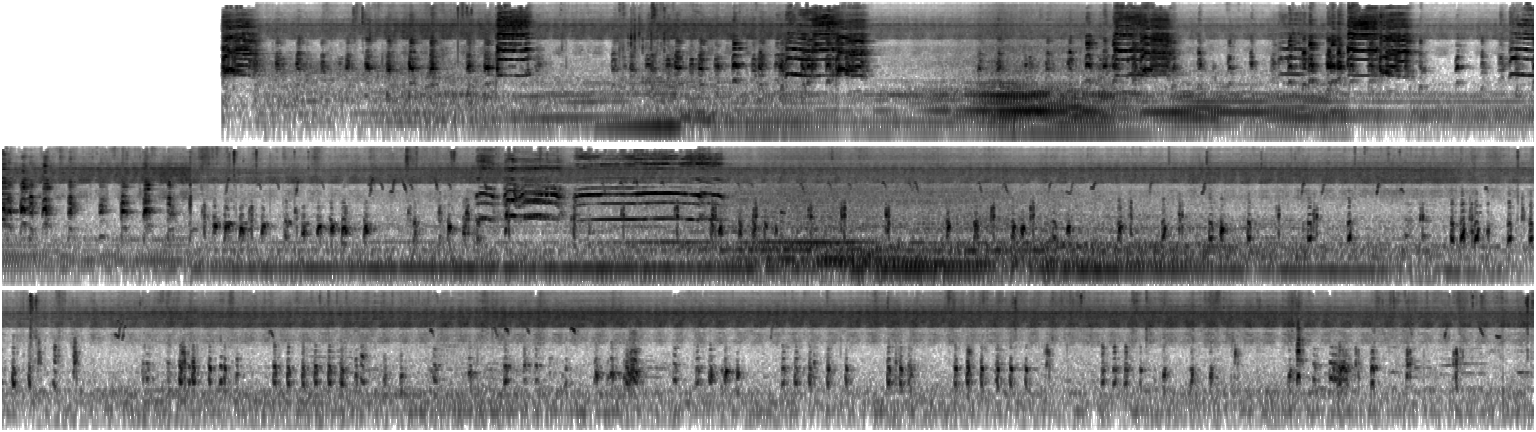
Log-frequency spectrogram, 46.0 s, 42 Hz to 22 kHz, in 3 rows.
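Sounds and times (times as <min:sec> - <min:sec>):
rooster crowing: 0:02.2 - 0:09.0, 0:09.8 - 0:37.5
chickens squawking and clucking: 0:02.2 - 0:45.9.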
